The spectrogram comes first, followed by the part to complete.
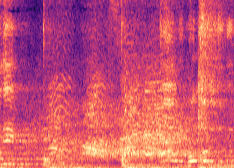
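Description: An arena crowd shouting along over loud live pop music with a heavy bass beat, heard from among the audience.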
